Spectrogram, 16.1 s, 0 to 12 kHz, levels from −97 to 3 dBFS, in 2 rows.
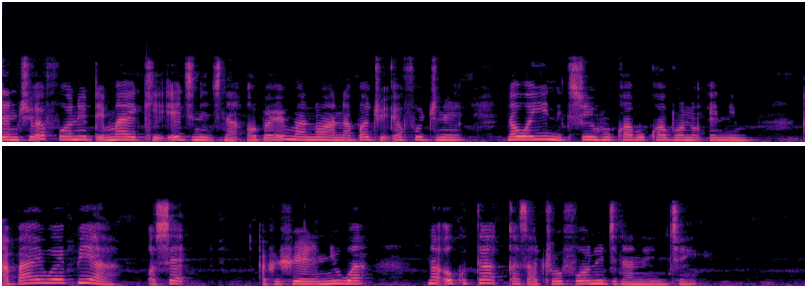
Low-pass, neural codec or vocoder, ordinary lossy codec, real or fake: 7.2 kHz; codec, 16 kHz, 8 kbps, FreqCodec, larger model; AAC, 64 kbps; fake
